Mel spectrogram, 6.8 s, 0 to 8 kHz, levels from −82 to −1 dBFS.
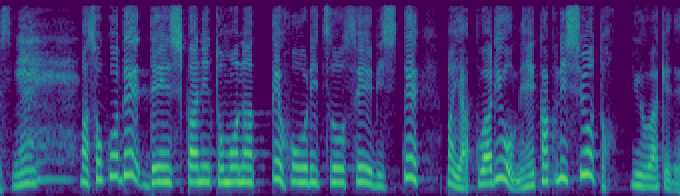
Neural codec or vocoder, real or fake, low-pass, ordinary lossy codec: codec, 16 kHz, 4 kbps, FreqCodec, larger model; fake; 7.2 kHz; none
